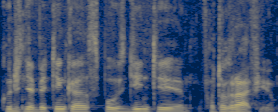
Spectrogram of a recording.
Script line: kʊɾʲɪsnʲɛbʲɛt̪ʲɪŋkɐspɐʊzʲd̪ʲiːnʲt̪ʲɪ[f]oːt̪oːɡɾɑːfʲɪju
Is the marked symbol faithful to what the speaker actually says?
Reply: yes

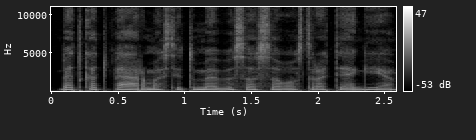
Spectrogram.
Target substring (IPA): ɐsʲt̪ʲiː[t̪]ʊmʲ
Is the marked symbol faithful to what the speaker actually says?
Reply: yes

